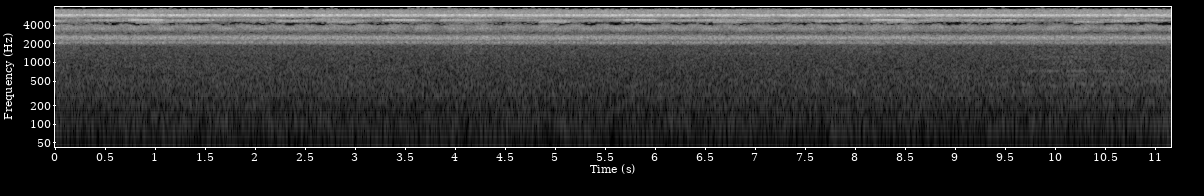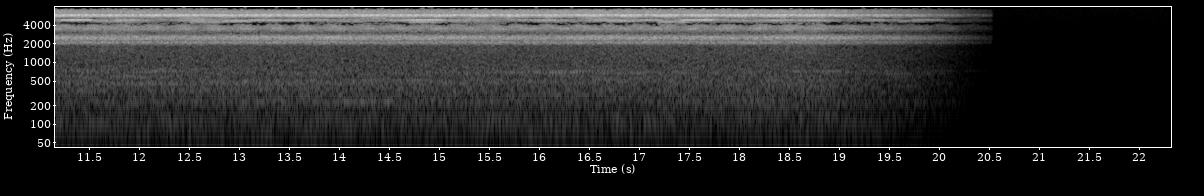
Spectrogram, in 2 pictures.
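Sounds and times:
crickets at night in a residential area: 0:00.0 - 0:20.4
background traffic: 0:09.1 - 0:19.5.

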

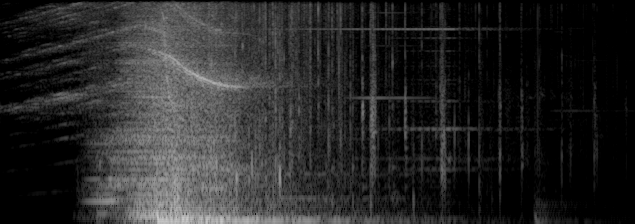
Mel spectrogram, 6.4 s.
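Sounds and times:
ice spell cold whooshes: 0:00.9 - 0:03.9.

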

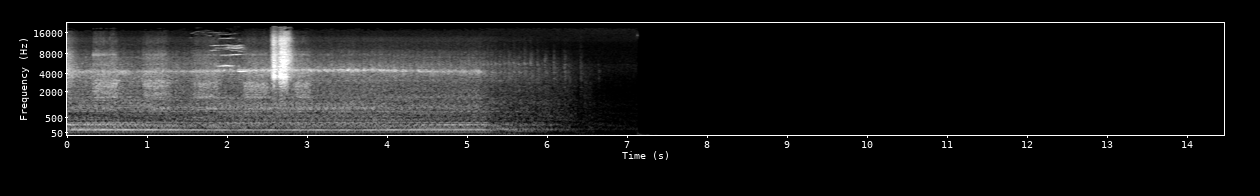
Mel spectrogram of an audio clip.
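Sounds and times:
police sirens: 0:00.0 - 0:06.4.

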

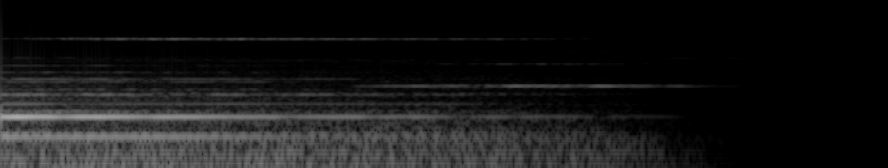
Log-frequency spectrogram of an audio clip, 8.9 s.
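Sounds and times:
scary long moaning musical drone pad with high overtones going up and down: 0:00.0 - 0:05.7.

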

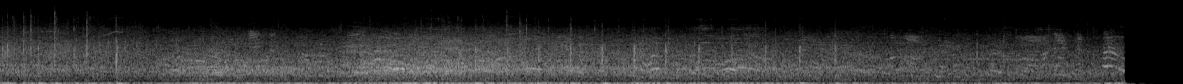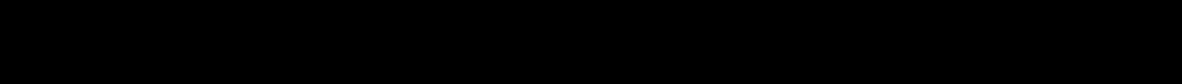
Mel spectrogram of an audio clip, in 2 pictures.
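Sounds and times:
crowds: 0:00.0 - 0:11.3.

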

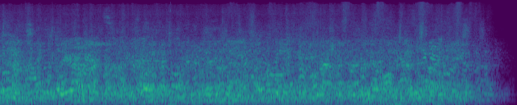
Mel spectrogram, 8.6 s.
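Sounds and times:
busy student crowd walla at a school: 0:00.0 - 0:08.6.

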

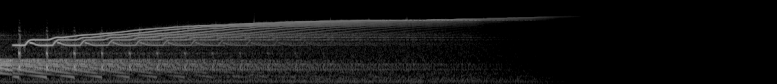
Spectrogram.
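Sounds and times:
UFO science fiction sound effects: 0:00.1 - 0:04.1.

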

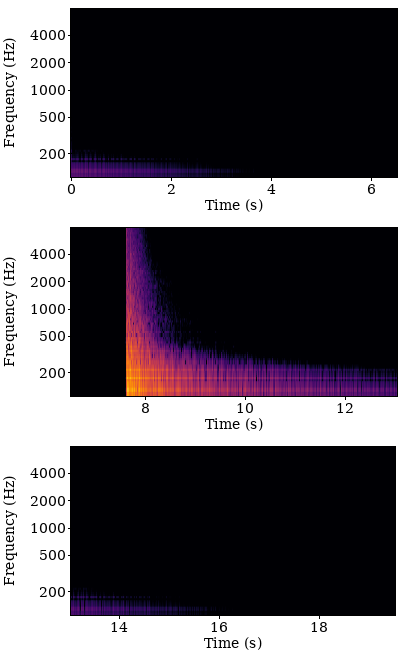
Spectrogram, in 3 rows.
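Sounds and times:
ensemble concert bass drum: 0:07.6 - 0:10.3.

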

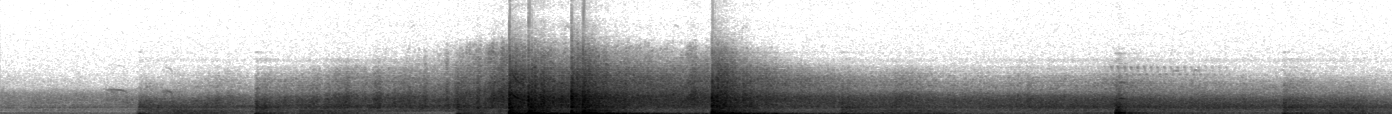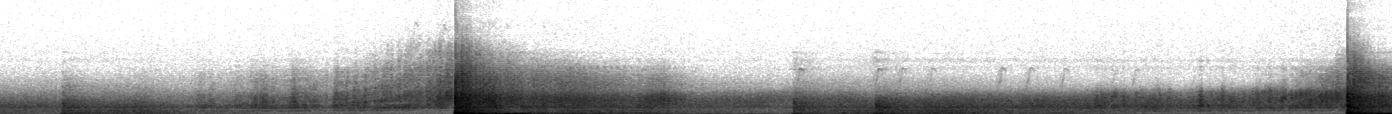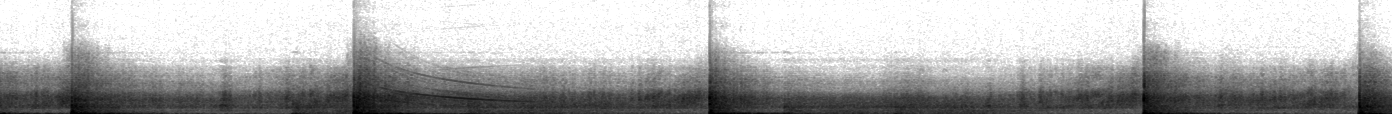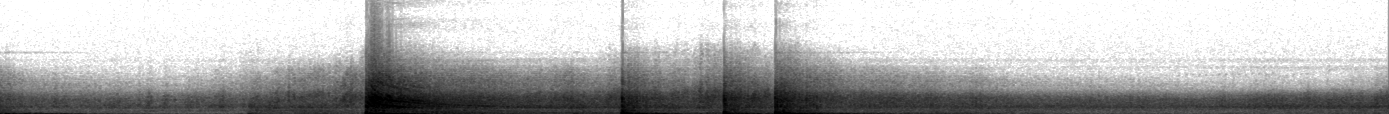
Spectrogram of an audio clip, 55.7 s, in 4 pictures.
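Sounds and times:
mortar cannon firing: 0:01.4 - 0:13.8, 0:17.5 - 0:24.0, 0:27.4 - 0:52.6.

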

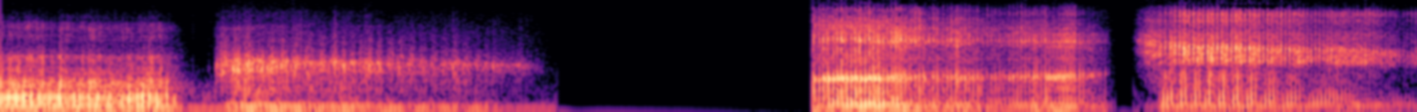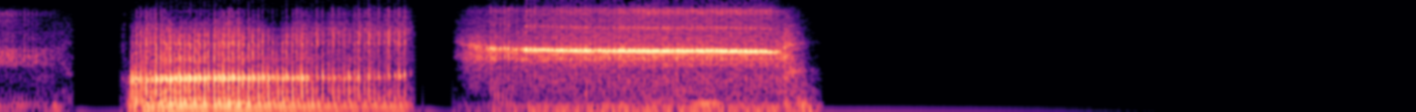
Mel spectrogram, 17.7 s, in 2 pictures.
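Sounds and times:
funny man snoring: 0:00.0 - 0:03.4, 0:05.1 - 0:13.9.

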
